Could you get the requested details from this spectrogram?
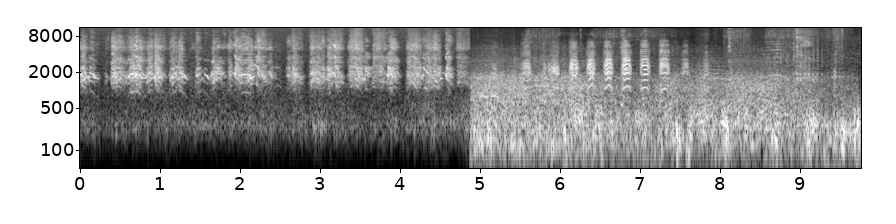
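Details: Chinstrap penguins nesting with chicks on Georges Point, north end of Ronge Island, Antarctica, on an exposed windswept site; rapid harsh repeated braying calls in the first half, then loud wind roar dominates with calls continuing underneath.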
